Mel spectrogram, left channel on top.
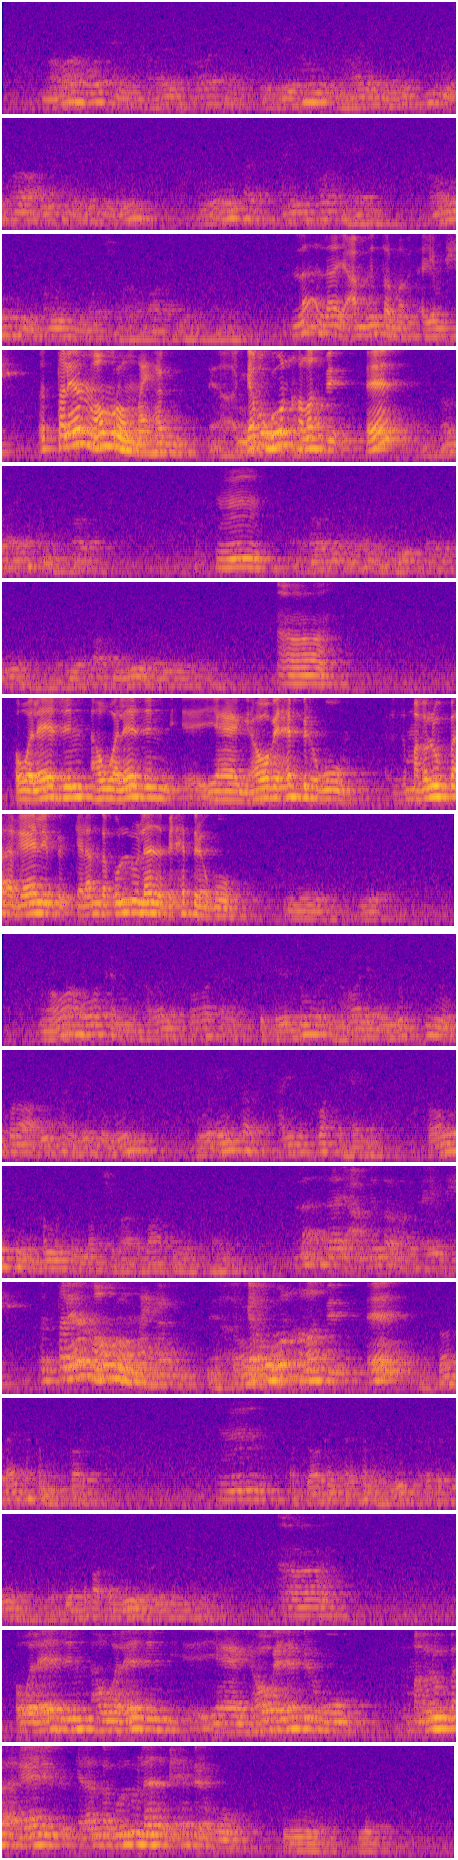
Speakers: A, on the right; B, on the left.
A: ما هو هو كان هقولك هو كان فكرته ان هو ليفاندوسكي من كرة عبيطة هيجيب له جون وانتر عايزة تروح تهاجم فهو ممكن يخلص الماتش بقى 4 2 فاهم
B: لا لا يا عم انتر ما بتهاجمش الطليان عمرهم ما يهاجموا
A: بس هو
B: جابوا
A: مضطر
B: جون خلاص والله بي... ايه
A: بس هو ساعتها كان مضطر
B: امم
A: اصل هو كان ساعتها مغلوب 3 2 والدقيقة 87 هو لازم يهاجم
B: اه هو لازم هو لازم يهاجم هو بيحب الهجوم مغلوب بقى غالب الكلام ده كله لازم بيحب الهجوم
A: مم. فليك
